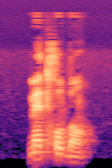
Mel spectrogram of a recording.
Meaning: to ban, to ostracize, to exclude, to reject
- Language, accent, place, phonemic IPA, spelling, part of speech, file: French, France, Lyon, /mɛtʁ o bɑ̃/, mettre au ban, verb, LL-Q150 (fra)-mettre au ban.wav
